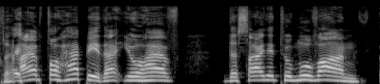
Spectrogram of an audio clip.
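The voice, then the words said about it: Put-on Japanese accent. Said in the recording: “has a Japanese accent”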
